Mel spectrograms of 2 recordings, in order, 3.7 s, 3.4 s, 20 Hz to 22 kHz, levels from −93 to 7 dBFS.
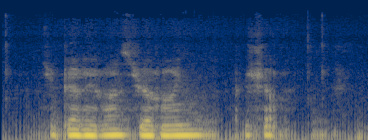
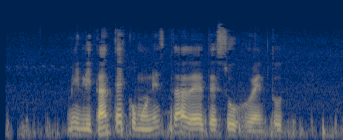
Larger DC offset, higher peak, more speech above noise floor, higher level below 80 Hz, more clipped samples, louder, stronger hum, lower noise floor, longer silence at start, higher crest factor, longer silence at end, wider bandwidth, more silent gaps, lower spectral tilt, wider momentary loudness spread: neither; about the same, -2 dBFS vs -4 dBFS; about the same, 23 dB vs 25 dB; first, -38 dBFS vs -74 dBFS; neither; first, -14 LUFS vs -28 LUFS; neither; second, -35 dBFS vs -52 dBFS; first, 0.5 s vs 0.05 s; second, 12 dB vs 24 dB; about the same, 0.05 s vs 0.05 s; second, 5.6 kHz vs 12 kHz; neither; first, -9.5 dB/octave vs -4.5 dB/octave; about the same, 17 LU vs 16 LU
